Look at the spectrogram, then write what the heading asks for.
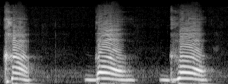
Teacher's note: इन सब का उच्चारण हमारे कंठ से होता है, इसलिए इनको कंठ्या वर्ण बोलते हैं।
